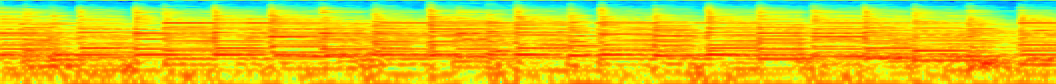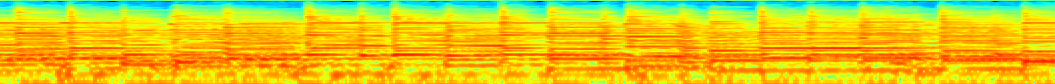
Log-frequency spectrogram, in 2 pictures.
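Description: Piano-sounding keyboard played solo in an instrumental break, a busy stream of quick notes and chords with a steady level throughout.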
